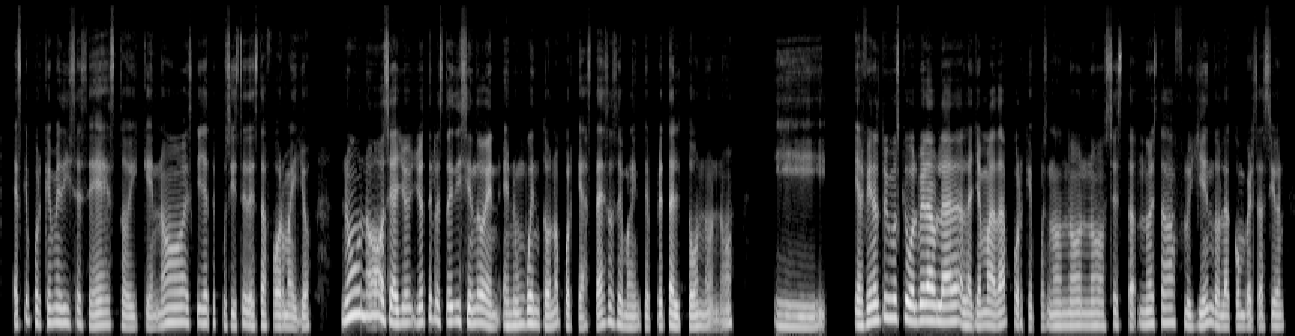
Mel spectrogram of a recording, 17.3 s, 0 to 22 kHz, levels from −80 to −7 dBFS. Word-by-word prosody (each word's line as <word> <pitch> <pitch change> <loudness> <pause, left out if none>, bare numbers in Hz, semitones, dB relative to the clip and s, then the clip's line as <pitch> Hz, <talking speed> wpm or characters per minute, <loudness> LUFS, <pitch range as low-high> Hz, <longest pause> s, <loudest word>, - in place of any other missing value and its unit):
"Es - - -4
que 220 - -2
por 170 -5 -4
qué 170 +1 -2
me 175 - +1
dices 165 -2 -3
esto, 145 -1 -1
y 120 0 -2
que 120 -1 -5
no, 170 +7 0
es 170 - -4
que - - -5
ya 165 -1 0
te 165 - -10
pusiste 140 -1 -4
de 150 - +1
esta 140 0 -2
forma", 130 -2 0
y 115 - -3
yo: 125 0 -2 0.4
"No 245 +8 +4
no, 245 - +3
o - - +5
sea 180 -4 +5
yo 170 +2 +1
yo 175 +1 0
te 230 - -3
lo 200 - 0
estoy 180 +1 0
diciendo 170 -3 +2
en 130 -2 0
en 140 0 0
un 150 +2 0
buen 160 -2 +3
tono", 135 +2 0
porque 135 -7 -4
hasta 130 +1 -2
eso 175 +5 -2
se 155 -3 -1
malinterpreta, 130 +2 -1
el 125 -2 +2
tono, 130 +1 -1
¿no? - - -4 0.5
Y 125 -2 -3 0.3
y 145 - +3
al 145 - +2
final 185 +5 +4
tuvimos 225 -2 +1
que 220 - +4
volver 195 +1 +5
a 195 - +9
hablar 185 0 +5
a 180 - +2
la 140 -2 +2
llamada, 145 +2 +2
porque 145 -7 -5
pues, 125 +3 -12
no 135 0 -1
no 140 +1 0
no 140 0 -1
se 155 - -5
está 145 0 -3
no 155 0 -2
estaba 170 +2 -1
fluyendo 145 +1 -2
la 130 0 0
conversación 130 +1 -3
145 Hz, 235 wpm, -22 LUFS, 135-170 Hz, 0.5 s, a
